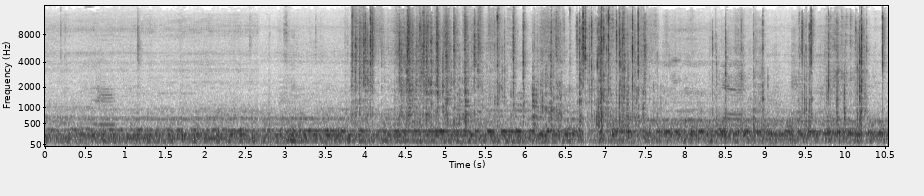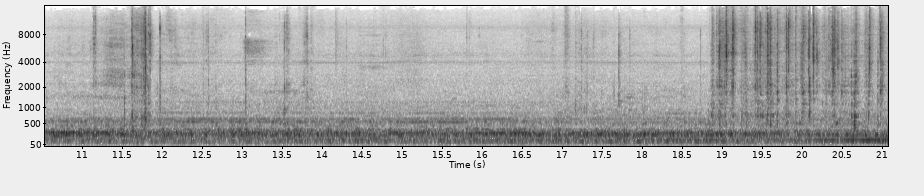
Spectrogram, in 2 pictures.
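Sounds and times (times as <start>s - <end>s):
train rumble from inside carriage: 0.0s - 21.0s
plastic wrapper crinkling: 3.8s - 7.7s, 8.3s - 10.6s, 11.2s - 12.1s, 18.9s - 21.0s.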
